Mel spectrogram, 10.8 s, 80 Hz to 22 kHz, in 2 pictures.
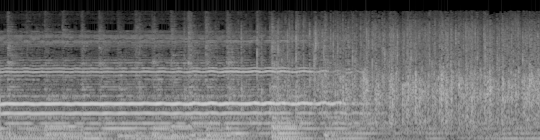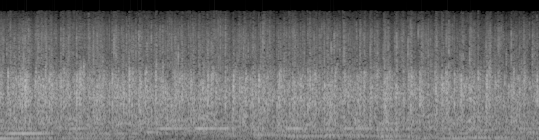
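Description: A live song recorded in 1957 ends with its last sustained notes overlapping a swell of audience applause, which then carries on alone as steady, dense clapping for several seconds.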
